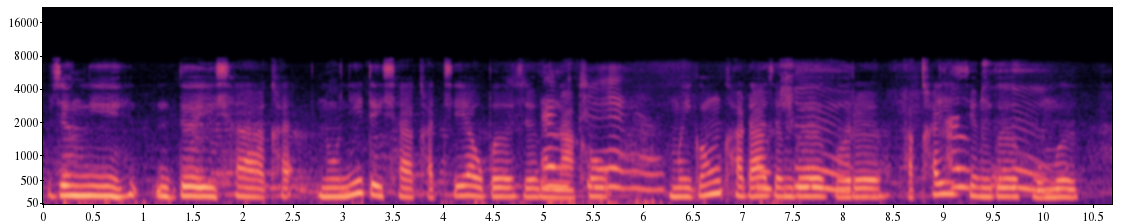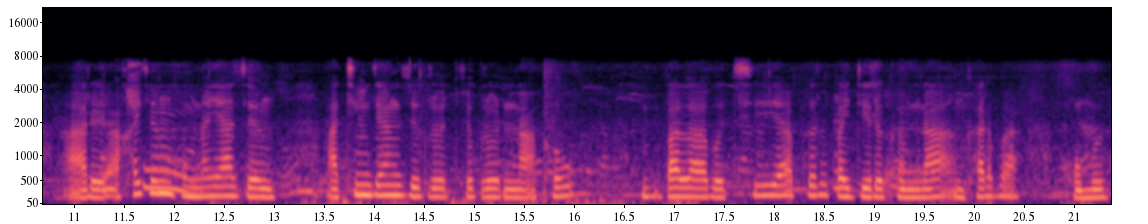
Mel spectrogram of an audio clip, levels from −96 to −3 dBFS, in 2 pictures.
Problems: constant background noise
